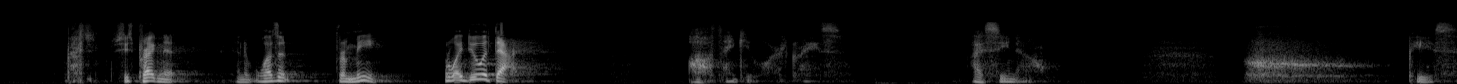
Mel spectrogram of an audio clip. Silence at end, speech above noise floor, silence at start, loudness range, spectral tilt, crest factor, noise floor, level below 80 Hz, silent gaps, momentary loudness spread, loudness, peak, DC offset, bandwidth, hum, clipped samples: 0 s; 43 dB; 0.65 s; 15 LU; -6 dB/octave; 28 dB; -74 dBFS; -70 dBFS; none; 25 LU; -33 LUFS; -8 dBFS; under 0.1%; 7.6 kHz; none; under 0.1%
